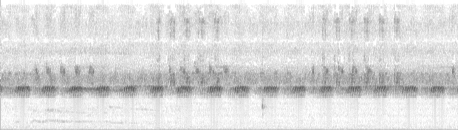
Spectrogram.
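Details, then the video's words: Crickets with other insects in an autumn night chorus near a streetlamp, a steady high chirping band pulsing about twice per second, with overlapping trilled insect voices above and a faint brief whistle in the background. "가을의 한 복판 곤충들의 합창"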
